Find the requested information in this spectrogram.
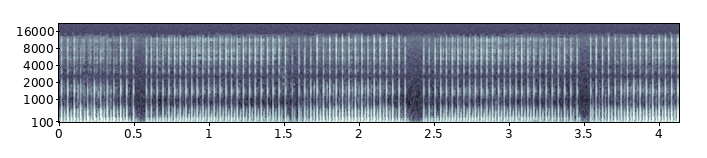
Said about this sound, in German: Ein Katzenschnurren haben wir gehört.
